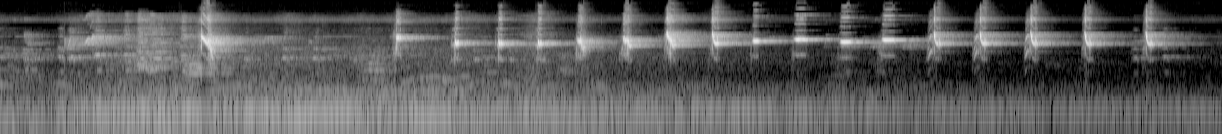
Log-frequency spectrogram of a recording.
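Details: Sooty-headed bulbul (kutilang sutra) in chatty, rolling ngerol song. A scratchy opening note is followed by a steady series of about sixteen short, punchy chirps, roughly three per second, some ending in brief flat whistles.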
